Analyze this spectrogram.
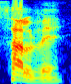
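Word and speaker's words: salve: এখানে একটা জিনিস খেয়াল রাখতে হবে, আমরা কিন্তু ছয়ের মতো উচ্চারণ করব না, অর্থাৎ ছায়া, ছাতা এরকম করে উচ্চারণ করব না, আমরা এখানে এর উচ্চারণটা করব দন্তের স্বরের মতো করে, তাহলে আমাদের উচ্চারণে আর কোনো ভুল হবে না।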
